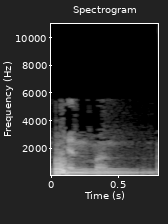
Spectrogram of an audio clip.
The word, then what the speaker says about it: Hindman: Woody Hindman, it's spelled H-I-N-D-M-A-N, and most people pronounce it Hindman, the family pronounces it Hindman,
